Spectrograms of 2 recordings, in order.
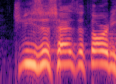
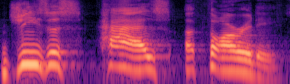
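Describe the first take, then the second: First: Jesus has authority tossed off quickly; quick restatement. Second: Jesus has authority drawn out slowly, pitched lower. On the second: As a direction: lean on every word of Jesus has authority, slow and deep. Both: Shown as a demonstration. Repeats the phrase twice, differently.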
